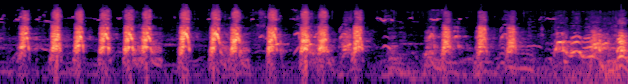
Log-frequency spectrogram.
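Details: Kennelled dogs at the Bark Ark shelter: one dog barks in an even run of about a dozen sharp barks, then the barking spaces out and other dogs whine and yip.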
